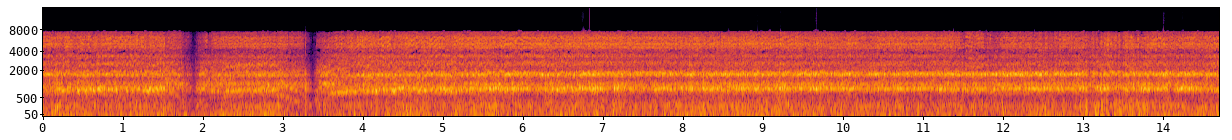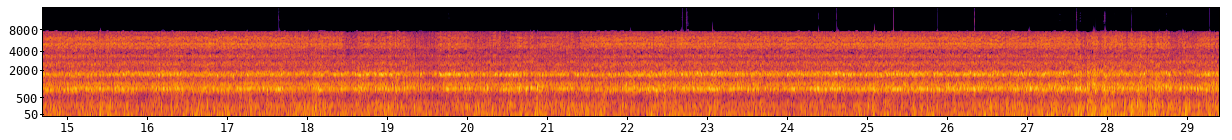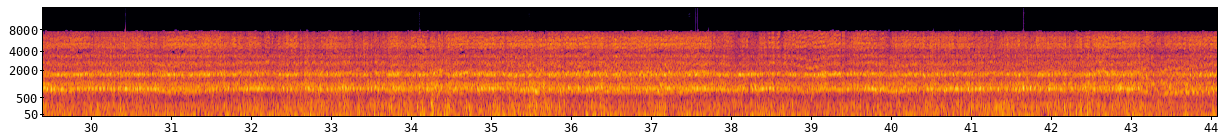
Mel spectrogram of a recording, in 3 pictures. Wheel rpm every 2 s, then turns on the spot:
180, 120, 200, 230, 230, 230, 230, 230, 230, 230, 230, 230, 230, 230, 230, 230, 230, 220, 210, 220, 230, 220.
none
